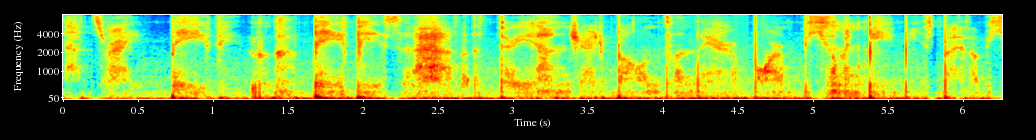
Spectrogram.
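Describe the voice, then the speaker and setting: Someone whispers at a moderate pace. Noticeable background noise is audible. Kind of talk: ASMR trivia stream, casual talk to viewers. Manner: whispered.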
